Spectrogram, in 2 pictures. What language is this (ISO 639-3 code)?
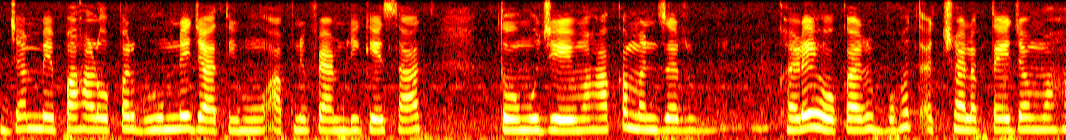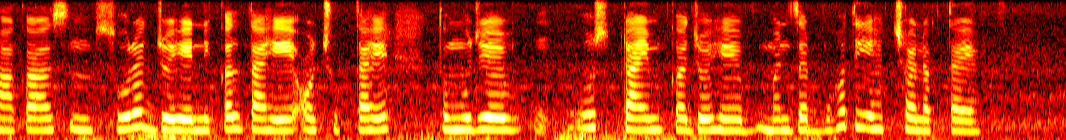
urd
